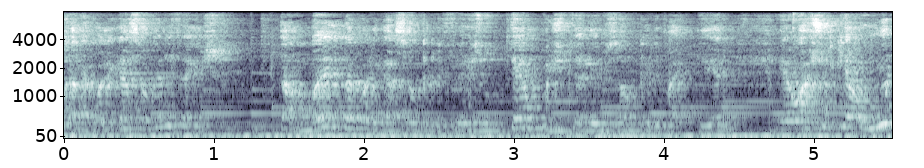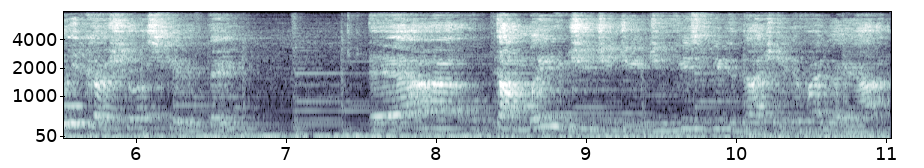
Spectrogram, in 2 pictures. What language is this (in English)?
Portuguese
